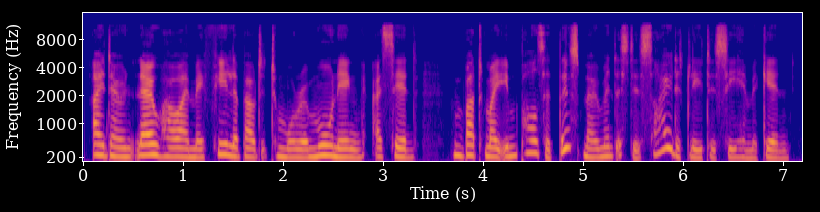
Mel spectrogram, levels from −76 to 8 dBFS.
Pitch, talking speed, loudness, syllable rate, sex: 220 Hz, 210 wpm, -19 LUFS, 5.5 syllables/s, female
